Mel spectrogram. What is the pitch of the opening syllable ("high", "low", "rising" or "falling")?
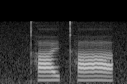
high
